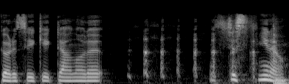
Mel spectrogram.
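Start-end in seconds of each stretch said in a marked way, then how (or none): 0.0-1.1 put-on monotone coach voice, lower, quieter. Imagining an ad read by Bill Belichick, the speaker does a monotone Bill Belichick impression. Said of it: "so monotone".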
